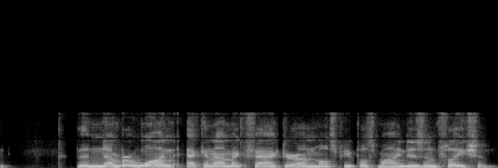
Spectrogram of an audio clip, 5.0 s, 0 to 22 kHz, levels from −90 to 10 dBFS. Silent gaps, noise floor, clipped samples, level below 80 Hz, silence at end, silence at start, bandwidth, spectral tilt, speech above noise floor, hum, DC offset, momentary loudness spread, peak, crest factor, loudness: none; -64 dBFS; under 0.1%; -54 dBFS; 0.05 s; 0 s; 7.6 kHz; -7 dB/octave; 47 dB; none; under 0.1%; 6 LU; -6 dBFS; 12 dB; -18 LUFS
